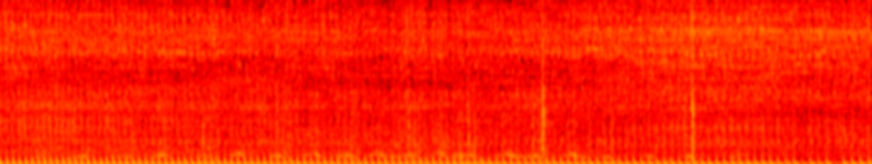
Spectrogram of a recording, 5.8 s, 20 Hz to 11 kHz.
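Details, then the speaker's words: Lifted Big Red after 3 years of weekly hard mudding, test ride, steers like a tank: heavy low drone with steady fast clatter and sharp clacks from worn bearings and a U-joint that then snapped; all bearings and U-joint to be replaced, fork rebuilt. "My God, this thing steers like a tank. Clunk clunk. Or clunk clunk."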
